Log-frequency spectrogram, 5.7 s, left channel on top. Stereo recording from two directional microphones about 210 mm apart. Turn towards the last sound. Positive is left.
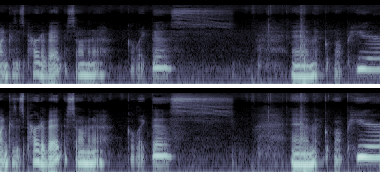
turn(degrees=-55)  # may be behind; listen again after turning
